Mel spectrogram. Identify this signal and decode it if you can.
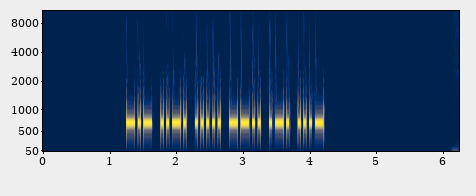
Morse code, heard as a keyed tone, about 28 wpm, 700 Hz. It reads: KF5ZRV
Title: USA Call Signs - 6 Characters - 28wpm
